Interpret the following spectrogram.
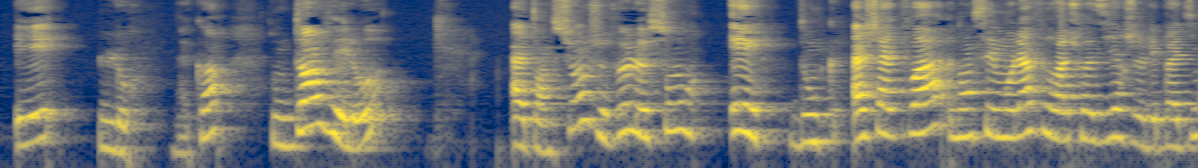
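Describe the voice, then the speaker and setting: In a room at home, a primary school teacher gives young children a spelling lesson, her slightly high, fairly bright voice echoing. She's patient and encouraging and keeps checking in with the class.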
